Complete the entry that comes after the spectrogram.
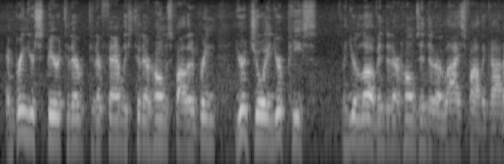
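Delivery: an earnest spoken prayer of blessing; heartfelt prayer. Real, not acted. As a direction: pray quietly and sincerely for friends. Prays for the senders.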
